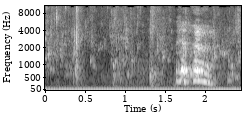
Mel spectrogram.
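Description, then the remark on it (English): Water sloshes and splashes in a full bathtub as a child splashes around too much and makes waves, with bursts of watery movement, followed by a brief high-pitched child's vocal sound near the end. “You're splashing around too much and making waves.”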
